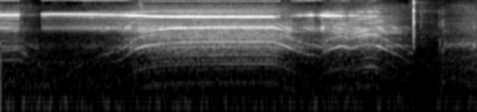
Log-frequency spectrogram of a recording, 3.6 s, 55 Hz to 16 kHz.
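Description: A Milwaukee M12 Fuel 1/4-inch right angle die grinder whines at high speed, spinning up, holding a steady shrill pitch, then winding down and briefly revving again, close and loud.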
